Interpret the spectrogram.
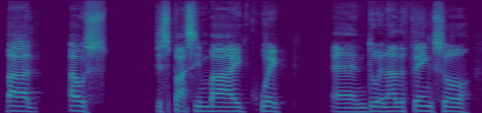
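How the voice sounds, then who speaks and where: A man's voice: mid-range voice, level tone, measured pace, clear, resonant tone, no room sound. A man in his forties from Argentina, a podcast guest chatting casually in a studio, telling stories with many fillers and restarts. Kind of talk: casual chat.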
